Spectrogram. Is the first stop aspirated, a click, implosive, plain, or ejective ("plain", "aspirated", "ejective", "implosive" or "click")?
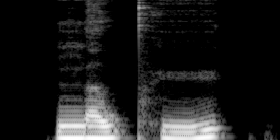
aspirated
